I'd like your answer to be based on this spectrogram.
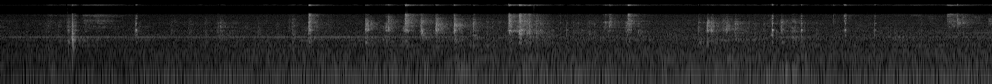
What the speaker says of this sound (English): Now as I continue to type,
